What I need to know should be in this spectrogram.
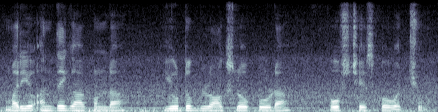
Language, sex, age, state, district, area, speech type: Telugu, male, 18-30, Telangana, Ranga Reddy, urban, spontaneous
